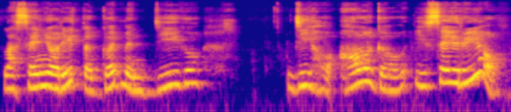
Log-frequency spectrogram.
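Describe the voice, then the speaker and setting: Woman teacher, bilingual read-aloud for young kids, slightly high voice, echoey room. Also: expressive, dark tone. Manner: reads in English then Spanish, pauses to ask children questions.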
